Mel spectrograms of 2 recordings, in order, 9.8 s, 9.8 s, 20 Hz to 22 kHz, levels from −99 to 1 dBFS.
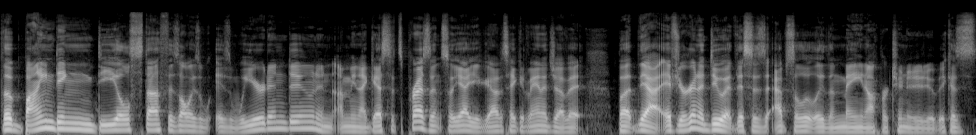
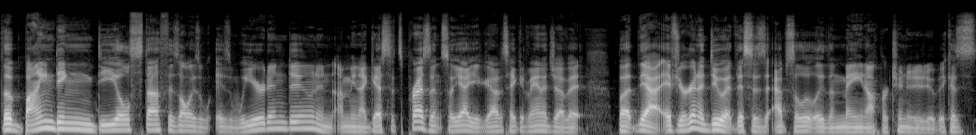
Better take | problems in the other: neither | none

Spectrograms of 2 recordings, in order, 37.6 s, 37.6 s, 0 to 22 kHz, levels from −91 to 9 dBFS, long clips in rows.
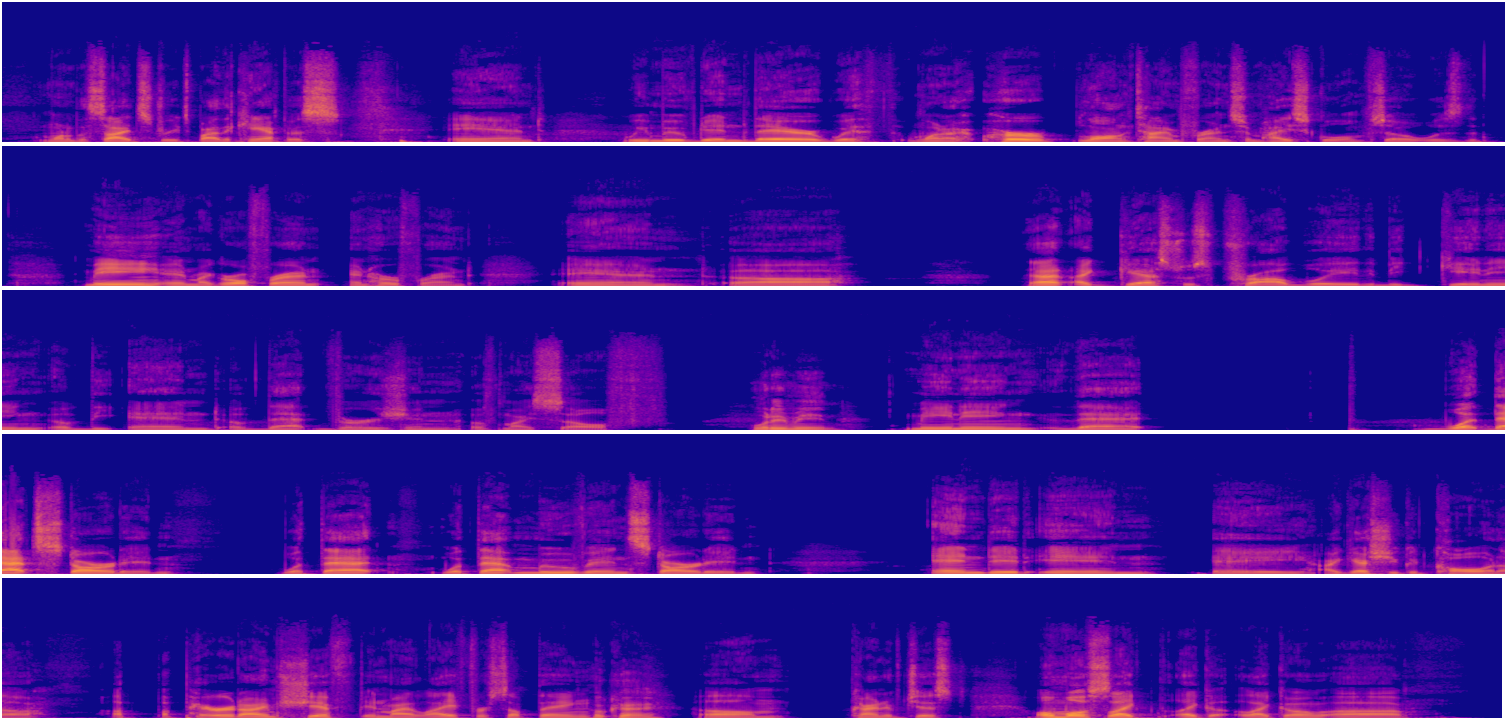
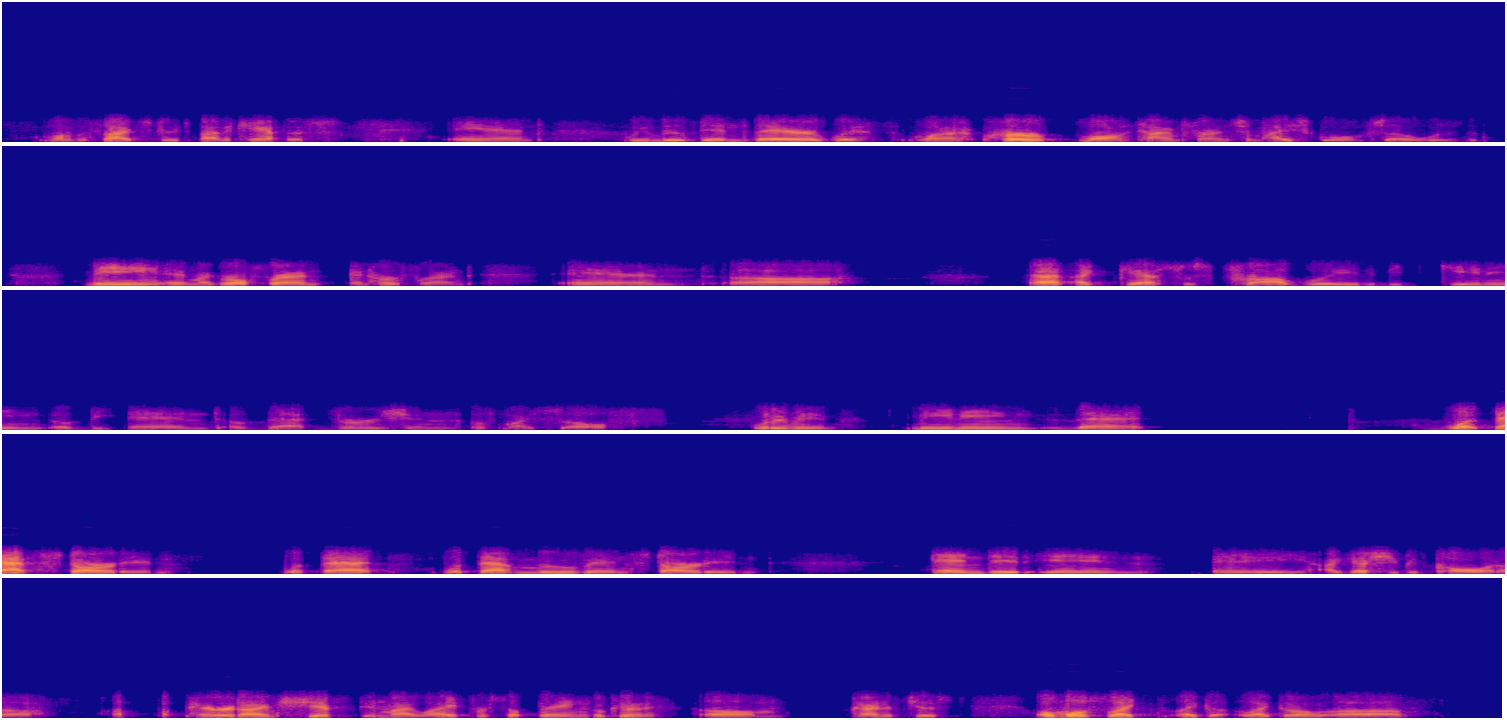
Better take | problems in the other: first | phone-call audio; poor line

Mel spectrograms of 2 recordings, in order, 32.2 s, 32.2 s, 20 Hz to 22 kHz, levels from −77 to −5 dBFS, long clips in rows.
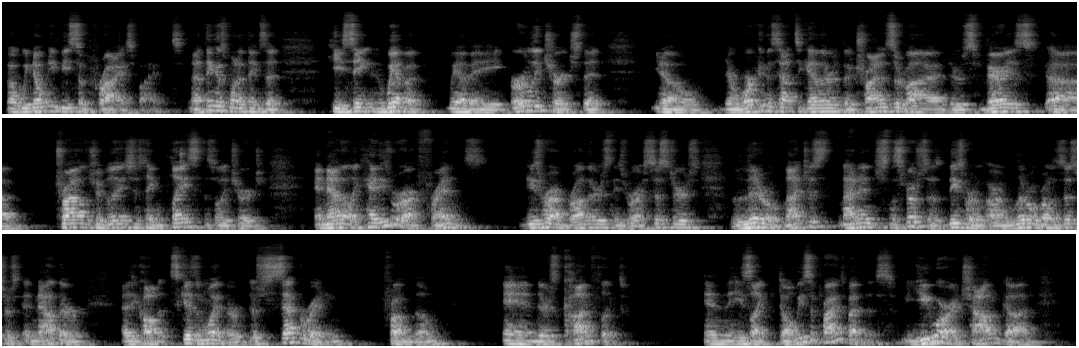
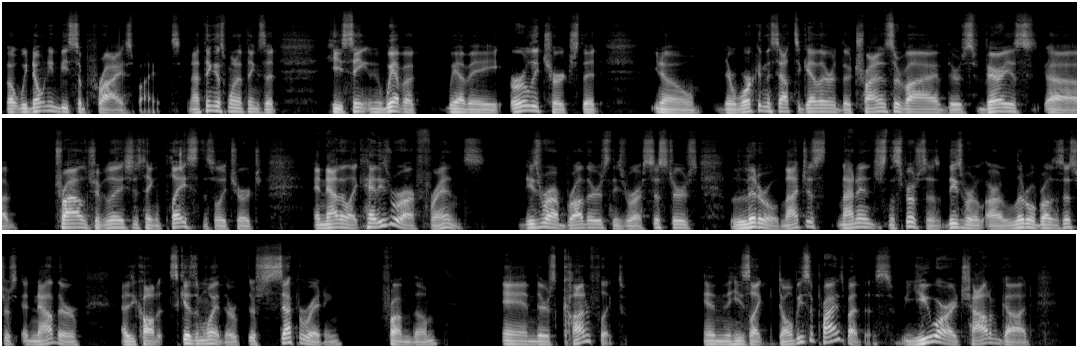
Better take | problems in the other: second | off-mic speech; far // room echo; slight; dies away in 0.3 s

